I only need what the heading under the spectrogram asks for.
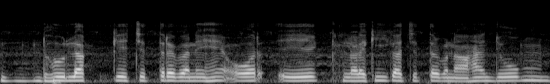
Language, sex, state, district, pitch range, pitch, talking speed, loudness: Hindi, male, Chhattisgarh, Bilaspur, 165-175 Hz, 170 Hz, 150 wpm, -19 LUFS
